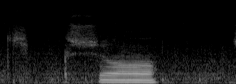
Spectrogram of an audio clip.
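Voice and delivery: soft breathy curse under the breath; whispered curse. Real, not acted. Gamer finding no good loot, whispering a curse. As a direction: curse to yourself, barely voiced. Muttered curse while looting.

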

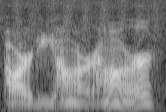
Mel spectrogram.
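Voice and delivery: loud, slow, scoffing fake laugh; sarcastic mock laugh. A narrator's reading. Engineer scoffing at a suspected prank, sarcastic. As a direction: scoff with drawn-out, loud har-hars. Engineer mocks the supposed joker.

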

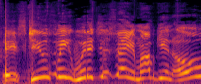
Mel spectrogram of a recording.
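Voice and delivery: playfully affronted, rising disbelief; mock-offended disbelief. Real, not acted. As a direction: pitch it up as if insulted. Child said yes, getting old.

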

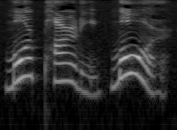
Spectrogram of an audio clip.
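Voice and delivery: put-on high, pleading toddler demand; high, insistent little-kid cry; child crying out. A narrator's reading. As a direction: wail it like a kid refusing to leave. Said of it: "He cried".

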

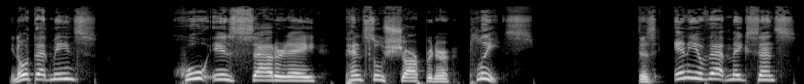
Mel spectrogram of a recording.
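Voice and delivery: high-pitched boastful translating; hammed-up know-it-all delivery; mock triumph. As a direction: translate it high, as if hugely proud. Mock-triumphant translation of his Spanish.

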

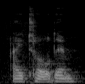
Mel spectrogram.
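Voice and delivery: usual speaking voice

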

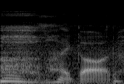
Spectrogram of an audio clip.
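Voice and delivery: ordinary talk

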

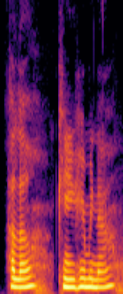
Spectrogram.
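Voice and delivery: calling into phone. Acted. Calling into a bad phone line.

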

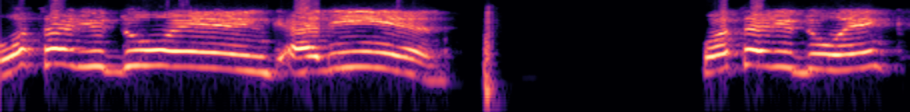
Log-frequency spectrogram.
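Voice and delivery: high, sharp, exasperated telling-off. Real, not acted. Teacher scolds child Aline mid-lesson.

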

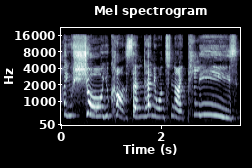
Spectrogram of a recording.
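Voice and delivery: put-on high girl's plea; beg, drawing out the last word; high-voiced, anxious begging; scared pleading. Scared Stella begs for help.

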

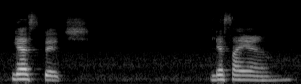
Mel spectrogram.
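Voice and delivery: ordinary delivery

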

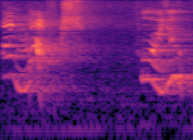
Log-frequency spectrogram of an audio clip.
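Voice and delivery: high squeaky voice for little Max; high puppet voice. Acted. Max the puppet greeting the children, high and bright. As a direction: pop it up high like a cheeky puppet.

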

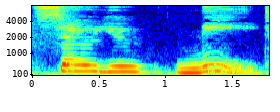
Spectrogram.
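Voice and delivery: "need" held on a long "ee"; slow "So you need", stretching "need"; long ee vowel. Shown as a demonstration. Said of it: "Âm này là âm y dài".

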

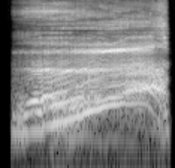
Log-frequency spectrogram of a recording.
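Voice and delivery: drawn-out rising yell; wordless war cry climbing high; slow, swelling scream of effort; long battle cry. Acted.

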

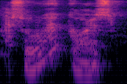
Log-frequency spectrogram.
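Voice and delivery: chewing while talking; talking between bites; mouth full. Real, not acted. Seen 1: Bites sushi at -7; still chewing and swallowing while speaking.

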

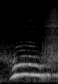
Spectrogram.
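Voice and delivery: high, loud blown-out whew of relief; relieved whew. Real, not acted. Manager after the meeting, high loud relieved whew. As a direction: let the tension out in one big breath.

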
